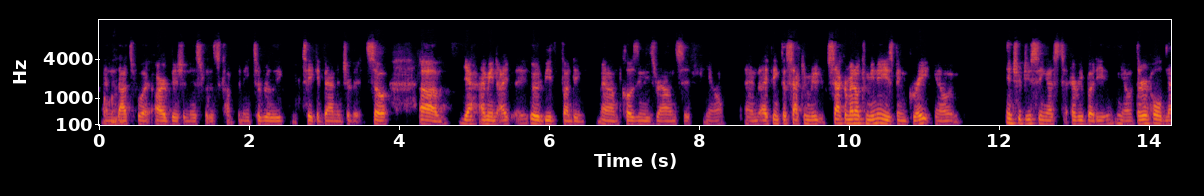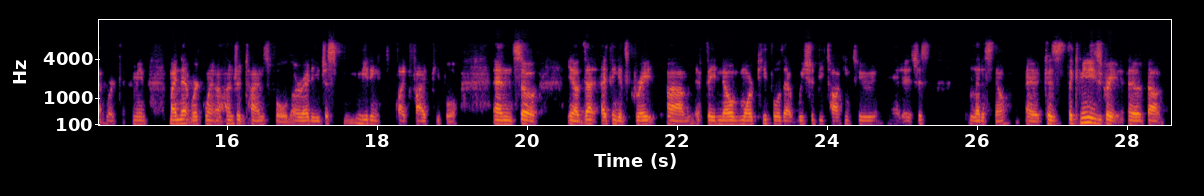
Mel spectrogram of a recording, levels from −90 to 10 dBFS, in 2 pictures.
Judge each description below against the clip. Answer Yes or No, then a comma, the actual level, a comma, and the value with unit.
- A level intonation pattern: Yes, narrow, 2.3 semitones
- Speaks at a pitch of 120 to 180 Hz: Yes, low, 125 Hz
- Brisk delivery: Yes, fast, 210 wpm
